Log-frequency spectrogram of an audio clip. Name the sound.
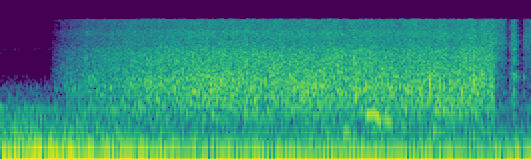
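water spraying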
